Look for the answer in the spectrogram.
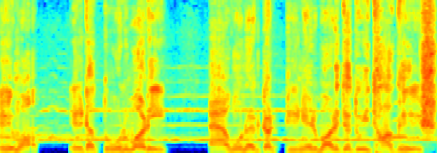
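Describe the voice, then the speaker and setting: A man voicing a haughty, suspicious rich city gentleman in a cartoon moral tale, condescending and complaining. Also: on the low side, moderate pace, music in the background, close to an everyday voice. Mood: disdainful.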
